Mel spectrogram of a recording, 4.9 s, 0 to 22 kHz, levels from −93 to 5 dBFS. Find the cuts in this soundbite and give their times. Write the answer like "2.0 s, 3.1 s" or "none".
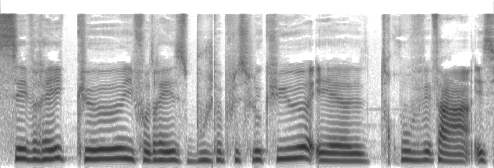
2.1 s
